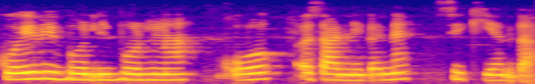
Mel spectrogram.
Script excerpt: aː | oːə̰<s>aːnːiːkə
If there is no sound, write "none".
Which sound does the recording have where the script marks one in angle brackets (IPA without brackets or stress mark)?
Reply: s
